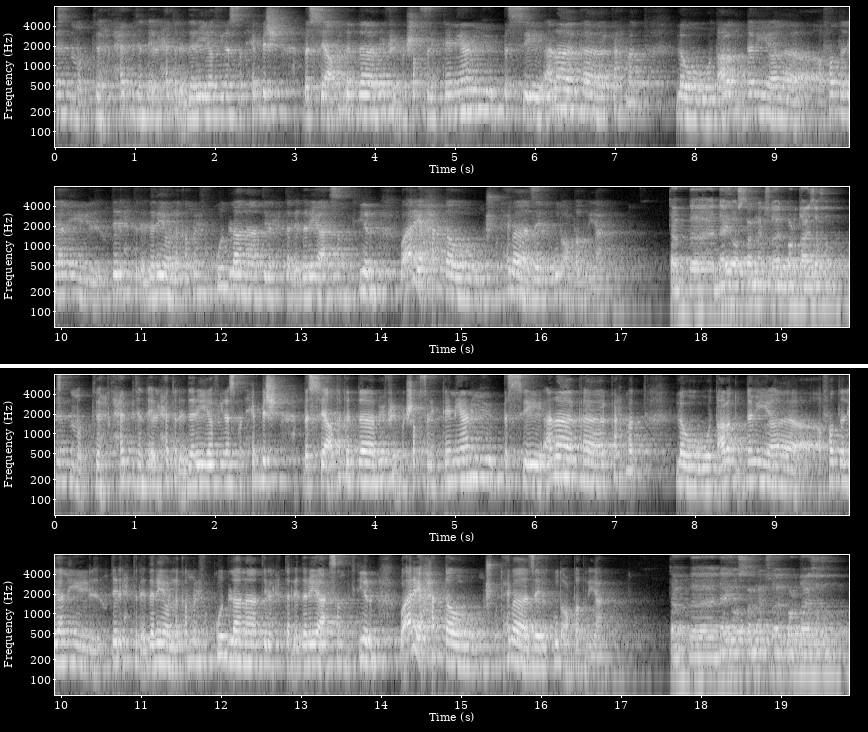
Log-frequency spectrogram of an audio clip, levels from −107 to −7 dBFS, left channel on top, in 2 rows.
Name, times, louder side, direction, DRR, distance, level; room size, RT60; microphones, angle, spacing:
voice 1, 0.0-16.8, right 2 dB, 65° right, 6 dB, 0.6 m, -23 dB
voice 2, 17.6-19.6, left 2 dB, 85° left, 2 dB, 1.0 m, -23 dB
8.7 x 4.1 x 3.9 m, 1.5 s
head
